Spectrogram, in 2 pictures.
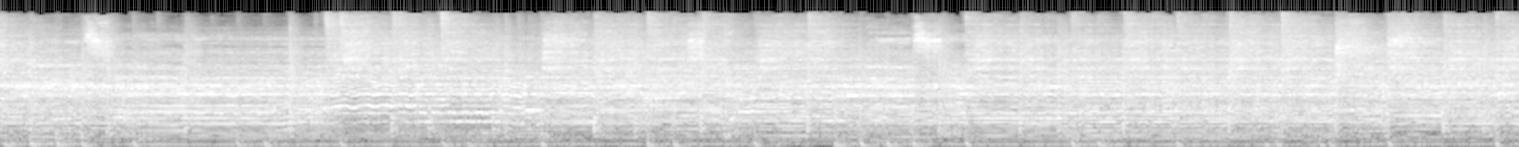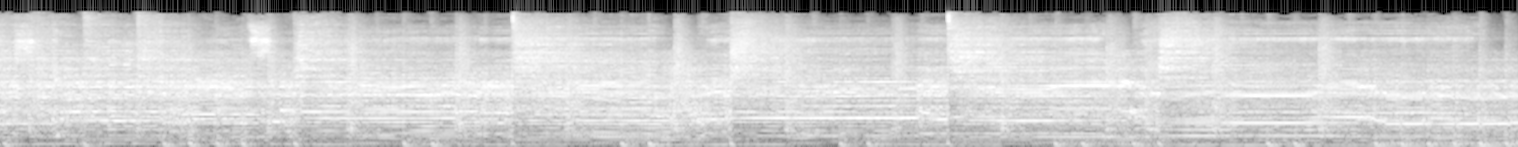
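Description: A rock band playing live in concert, with electric guitar and drum kit, continuous and loud.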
